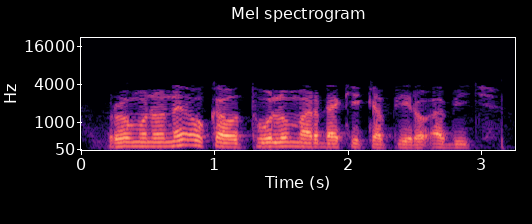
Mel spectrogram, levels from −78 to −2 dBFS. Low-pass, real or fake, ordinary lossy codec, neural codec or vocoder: 19.8 kHz; fake; AAC, 16 kbps; vocoder, 44.1 kHz, 128 mel bands every 256 samples, BigVGAN v2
